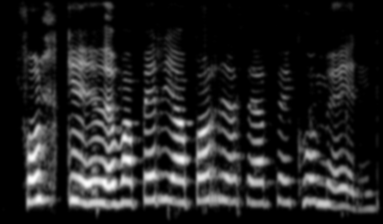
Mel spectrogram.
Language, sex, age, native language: Icelandic, male, 11, Icelandic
